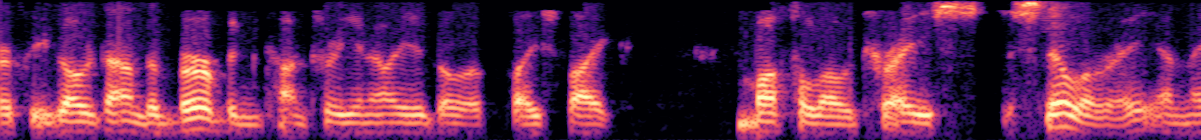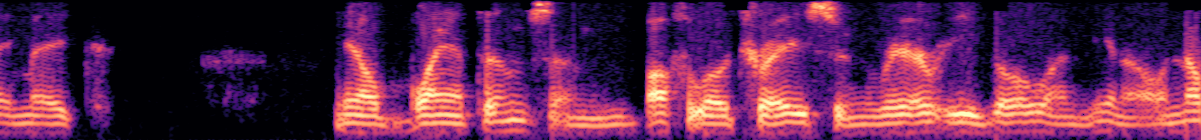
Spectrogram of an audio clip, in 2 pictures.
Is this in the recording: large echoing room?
no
